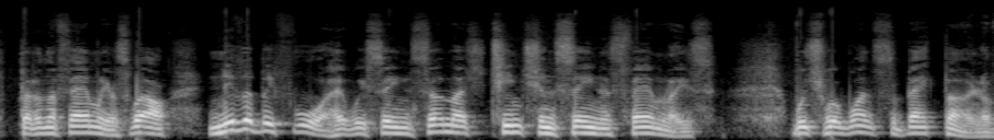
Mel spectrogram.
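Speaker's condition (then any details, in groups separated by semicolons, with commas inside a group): No condition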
